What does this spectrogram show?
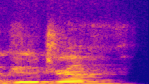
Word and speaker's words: Goodrum: Okay, could you do me a favor and not call him Goodrum? Because his name is Good Rum, and you just shouldn't, even if that's not how it's supposed to be pronounced, just give him the cooler pronunciation.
